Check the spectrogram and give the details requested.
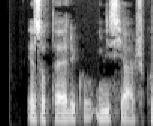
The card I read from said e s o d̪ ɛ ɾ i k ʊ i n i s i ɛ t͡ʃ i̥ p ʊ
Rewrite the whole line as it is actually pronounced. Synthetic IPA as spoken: e z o t̪ ɛ ɾ i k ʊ i n i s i a t͡ʃ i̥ k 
